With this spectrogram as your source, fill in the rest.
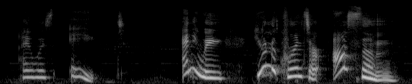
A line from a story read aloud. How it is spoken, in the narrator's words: Rookie exclaimed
